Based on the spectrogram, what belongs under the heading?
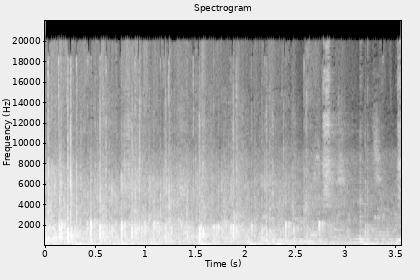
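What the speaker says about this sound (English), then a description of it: "Let's give her a round of applause." Steady applause from an audience at a tiger show at Dreamworld, a continuous patter of clapping with low rumbles and voices mixed in beneath it.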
